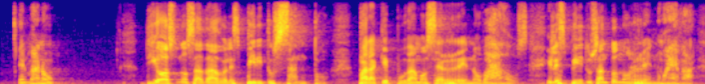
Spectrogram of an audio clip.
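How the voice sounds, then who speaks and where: The man's voice has a bright, sharp tone. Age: 50s. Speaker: pastor. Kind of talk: sermon.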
